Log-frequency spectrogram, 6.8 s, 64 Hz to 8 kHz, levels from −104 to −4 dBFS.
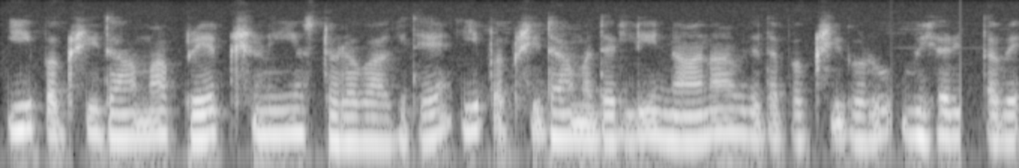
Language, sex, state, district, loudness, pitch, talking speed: Kannada, male, Karnataka, Shimoga, -19 LUFS, 145 Hz, 90 wpm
